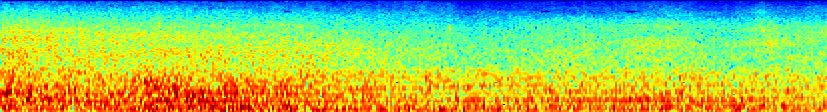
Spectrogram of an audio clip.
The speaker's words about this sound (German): So, jetzt müssen wir aufpassen. Jetzt kommt ein LKW. Genau, das sind diese schwarzen, die man immer häufiger sieht, ne? Ja, die Elements-LKW.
